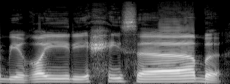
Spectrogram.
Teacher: آخر میں با جو وقف ہوگا تو قلقلہ ہوگا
